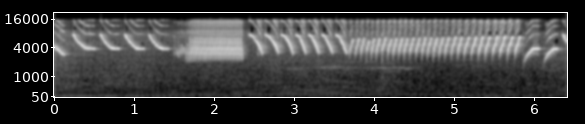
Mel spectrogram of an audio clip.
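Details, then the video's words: Canary delivering varied song: descending whistled sweeps, a harsh buzzy burst, quick sweeps, then a long, rapid rattling trill before more falling whistles. "Canary's most powerful song for training | Canary sounds"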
